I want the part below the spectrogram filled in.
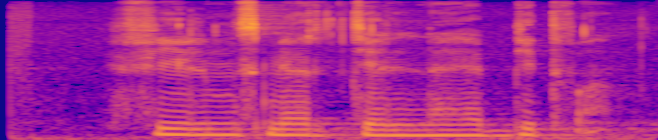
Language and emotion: Russian, neutral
